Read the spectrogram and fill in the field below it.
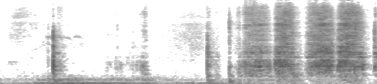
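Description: Flat edge of a light blue soft pastel rubbed across drawing paper with light pressure, a soft close scratchy friction swelling into steady strokes toward the end.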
